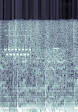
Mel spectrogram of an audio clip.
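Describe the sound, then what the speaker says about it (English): A phone rings, a faint warbling ring tone partly buried under a dense, loud bed of droning sound that runs throughout. "And then your phone rings."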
